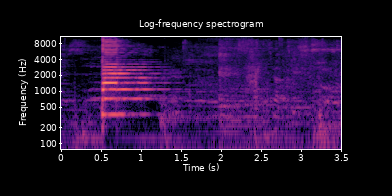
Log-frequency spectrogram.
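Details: 1970 Ford Boss 302 Mustang during function checks after a full front-to-back rewire; single clean horn blast of about three quarters of a second, steady bright tone, then quiet garage; horn healthy.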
